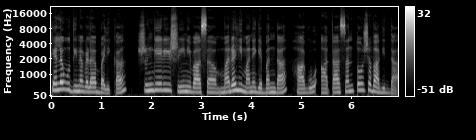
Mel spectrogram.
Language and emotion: Kannada, neutral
